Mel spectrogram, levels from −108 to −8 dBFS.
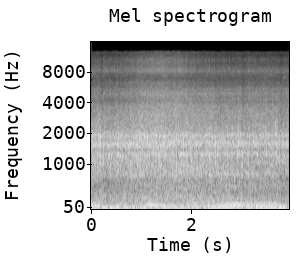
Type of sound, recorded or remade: recorded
